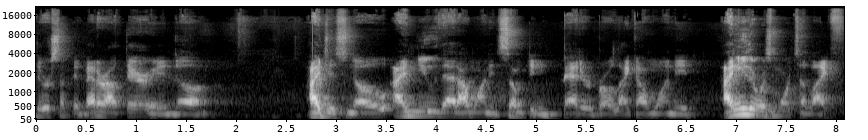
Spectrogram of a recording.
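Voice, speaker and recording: Speaking fairly quickly in an American accent, a man with a fairly high voice makes very wide pitch swings and big swings in loudness. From Southeast San Diego, California. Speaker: tile installer. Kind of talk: casual podcast interview. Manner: casual, slangy with many fillers.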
